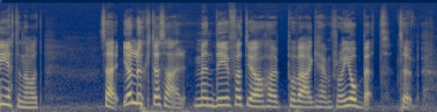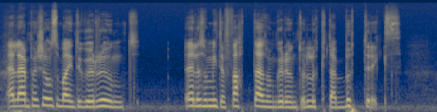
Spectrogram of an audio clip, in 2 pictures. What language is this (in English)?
Swedish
